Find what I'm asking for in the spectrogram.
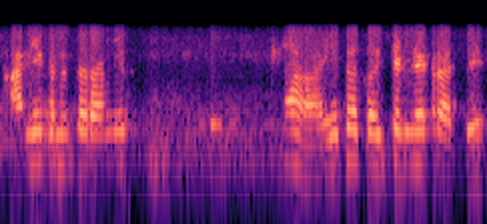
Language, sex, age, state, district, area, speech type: Marathi, male, 45-60, Maharashtra, Akola, urban, conversation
